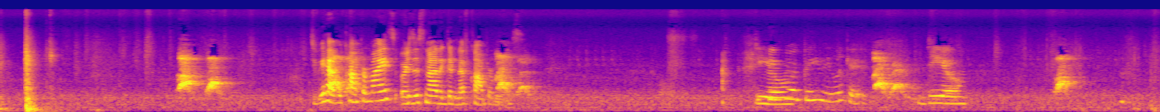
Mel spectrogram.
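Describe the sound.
A female dog lets out a few sharp barks at a person who is holding another dog, interspersed with the person talking; a door or cupboard knock sounds near the start.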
